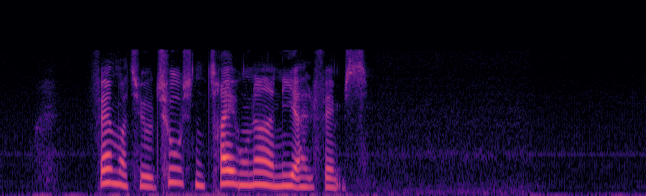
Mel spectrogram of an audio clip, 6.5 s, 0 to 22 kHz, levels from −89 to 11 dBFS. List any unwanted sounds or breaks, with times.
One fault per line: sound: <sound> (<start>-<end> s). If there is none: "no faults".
no faults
